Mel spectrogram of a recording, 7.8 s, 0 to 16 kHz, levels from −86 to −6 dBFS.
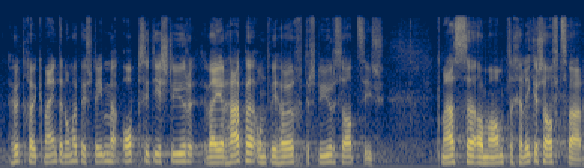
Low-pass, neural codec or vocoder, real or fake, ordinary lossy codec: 10.8 kHz; none; real; none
